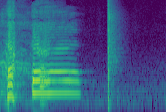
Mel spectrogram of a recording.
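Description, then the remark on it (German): Two sharp, loud hand claps about a second apart, with a short high-pitched vocal squeal, like a laugh, between them. “Du lachst auch hoch und klatscht gerne auch mal in die Hand.”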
